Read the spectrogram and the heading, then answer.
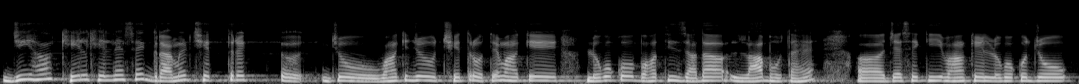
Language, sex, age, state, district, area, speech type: Hindi, male, 18-30, Madhya Pradesh, Jabalpur, rural, spontaneous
